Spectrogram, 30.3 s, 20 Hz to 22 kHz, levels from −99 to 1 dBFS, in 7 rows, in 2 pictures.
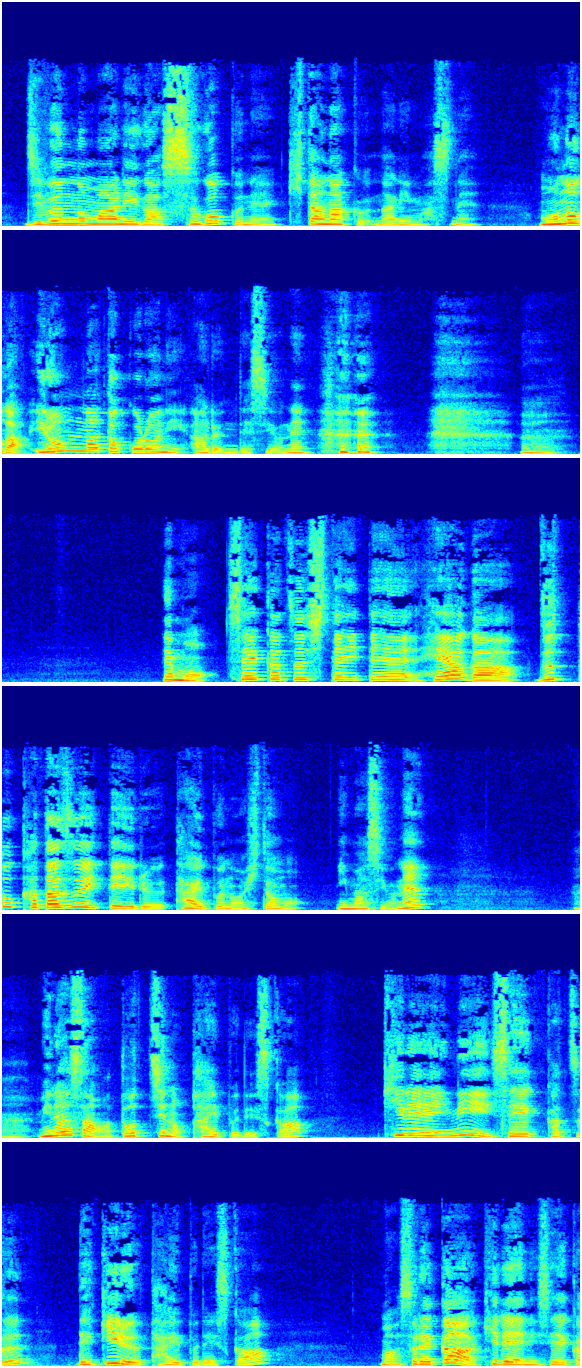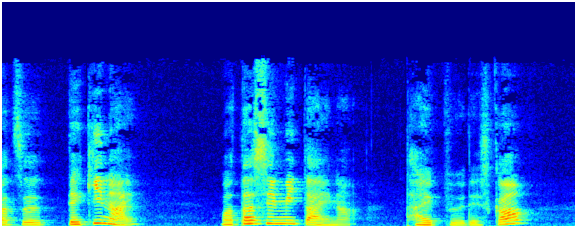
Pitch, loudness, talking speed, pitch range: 240 Hz, -26 LUFS, 240 characters per minute, 200-300 Hz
